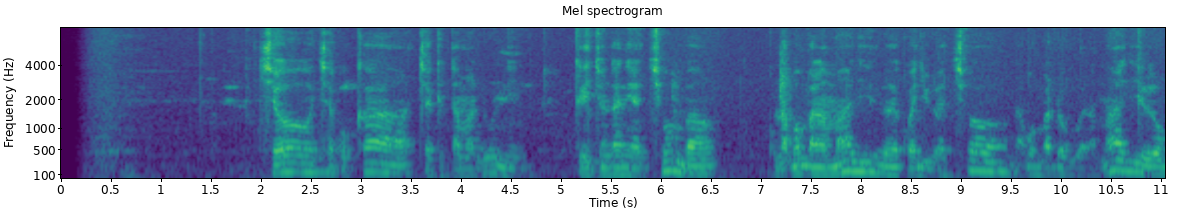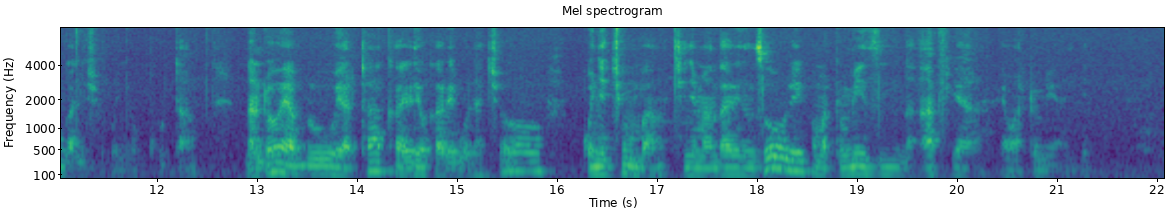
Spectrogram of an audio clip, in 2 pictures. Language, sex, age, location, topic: Swahili, male, 18-24, Dar es Salaam, government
